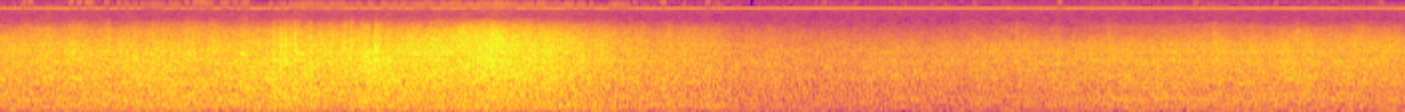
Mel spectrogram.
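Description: Surf washing onto a beach in Hokkaido, with a steady broad roar of breaking waves that swells around the middle and then eases to a softer, continuous wash, touched by wind.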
